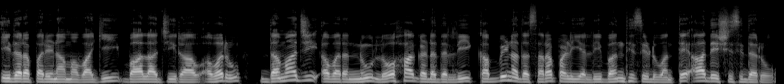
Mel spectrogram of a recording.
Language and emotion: Kannada, neutral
